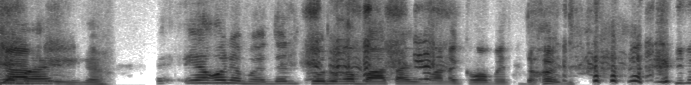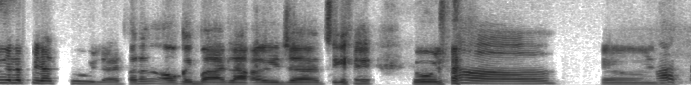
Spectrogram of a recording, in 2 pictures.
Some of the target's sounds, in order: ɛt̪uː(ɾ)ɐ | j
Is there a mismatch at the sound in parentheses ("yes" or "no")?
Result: yes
